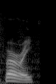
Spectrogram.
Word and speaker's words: Furry: It's pronounced Furry. Looks like Fury, but pronounced Furry.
